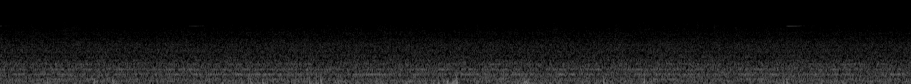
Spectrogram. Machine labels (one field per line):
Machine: fan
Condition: normal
